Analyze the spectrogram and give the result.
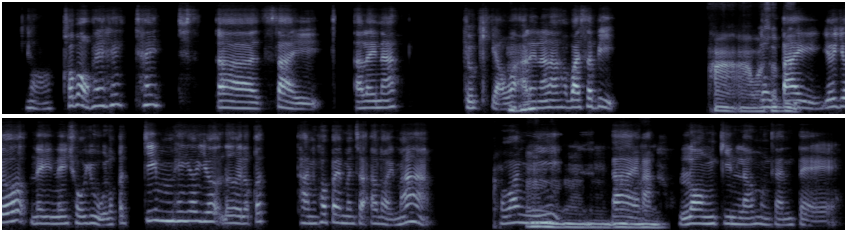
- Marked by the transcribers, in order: tapping
- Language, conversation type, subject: Thai, unstructured, อาหารอะไรที่คุณเคยกินแล้วรู้สึกประหลาดใจมากที่สุด?
- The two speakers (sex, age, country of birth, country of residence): female, 45-49, Thailand, Thailand; male, 25-29, Thailand, Thailand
